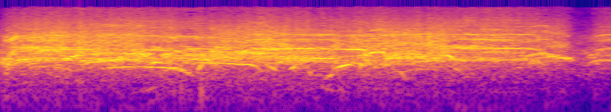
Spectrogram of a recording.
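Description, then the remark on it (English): A dense crowd of students shouting and screaming in a school cafeteria during a fight, as a principal trying to break it up is body slammed by a student, many high-pitched voices overlapping in a loud, continuous uproar that barely dips before swelling again. “A principal trying to break up a fight in the cafeteria.”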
